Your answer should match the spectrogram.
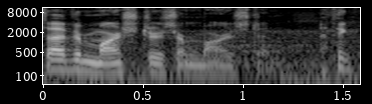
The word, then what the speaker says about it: Marsters: you say his name it's either marsters or marsden i think marsters james marsters just nailed the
